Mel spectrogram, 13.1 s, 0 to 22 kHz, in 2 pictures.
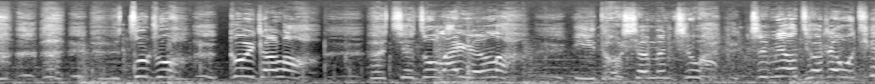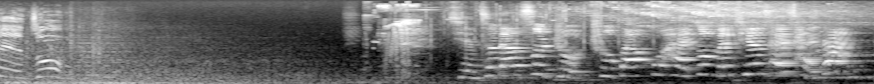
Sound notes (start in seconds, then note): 9.4 ding!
